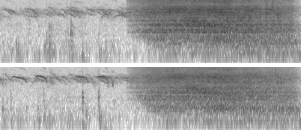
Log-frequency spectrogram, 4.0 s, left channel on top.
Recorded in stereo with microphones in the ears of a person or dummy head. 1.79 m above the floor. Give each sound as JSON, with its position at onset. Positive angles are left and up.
{"t": 1.7, "sound": "frying", "side_deg": 30, "distance_m": 2.5}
